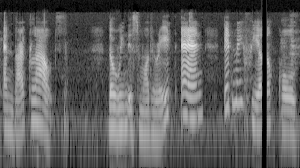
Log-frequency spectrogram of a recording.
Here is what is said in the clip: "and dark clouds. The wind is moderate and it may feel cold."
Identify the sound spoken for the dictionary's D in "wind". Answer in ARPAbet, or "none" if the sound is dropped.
D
